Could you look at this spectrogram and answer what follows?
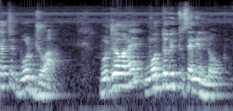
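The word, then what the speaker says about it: bourgeois: এরপরে খুব important word দেখো বুর্জোয়া।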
